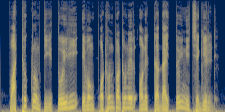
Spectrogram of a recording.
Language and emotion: Bengali, neutral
